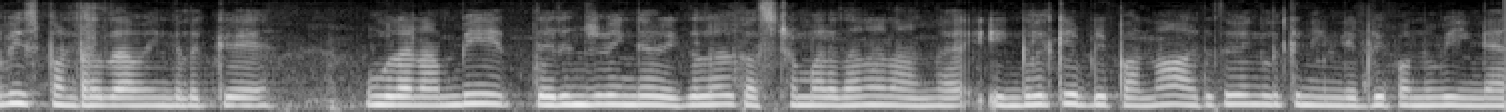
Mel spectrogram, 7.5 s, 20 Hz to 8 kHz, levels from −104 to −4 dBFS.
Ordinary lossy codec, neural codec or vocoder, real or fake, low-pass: none; codec, 16 kHz, 4 kbps, FunCodec, trained on Chinese and English, 50 frames a second; fake; none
